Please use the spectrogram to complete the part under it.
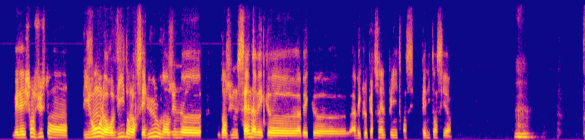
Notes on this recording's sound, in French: Rendez-vous virtuel proposé sur Zoom par l'équipe de La Baleine.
